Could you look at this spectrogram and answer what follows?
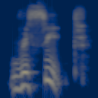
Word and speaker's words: receipt: service meal room service meal room service meal receipt receipt receipt receipt has a very interesting spelling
